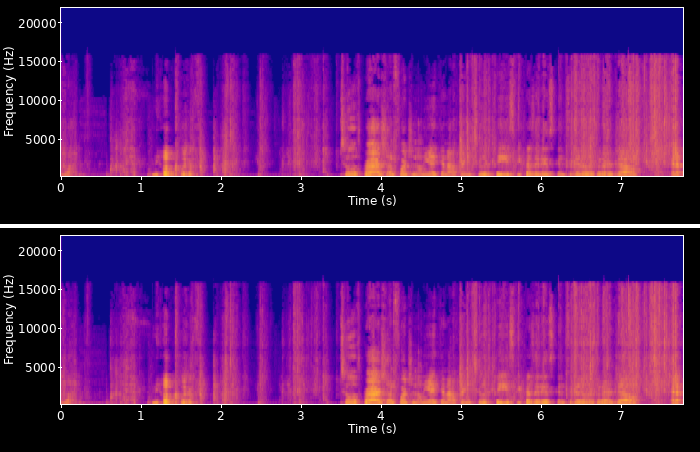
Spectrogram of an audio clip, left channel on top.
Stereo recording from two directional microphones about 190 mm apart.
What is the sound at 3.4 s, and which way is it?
Speech, 20° right (ahead or behind).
